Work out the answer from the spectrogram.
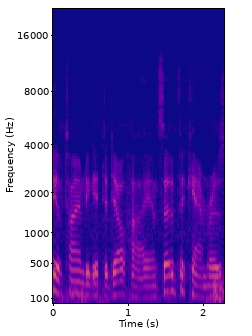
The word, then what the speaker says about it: Delhi: Colorado along Highway 350 is the town of Delhi yes that's how it's pronounced to call it a town as being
